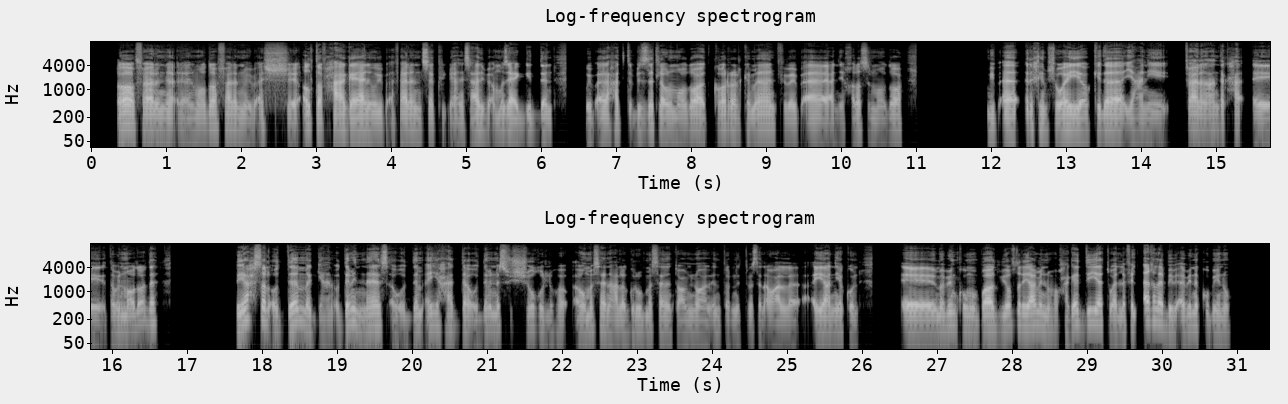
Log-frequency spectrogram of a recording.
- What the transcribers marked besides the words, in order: other background noise; in English: "جروب"; in English: "الinternet"
- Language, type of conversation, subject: Arabic, advice, صديق بيسخر مني قدام الناس وبيحرجني، أتعامل معاه إزاي؟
